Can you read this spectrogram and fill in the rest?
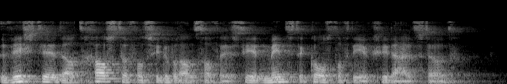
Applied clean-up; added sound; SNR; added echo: none; none; none; reverberation time 0.7 s.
